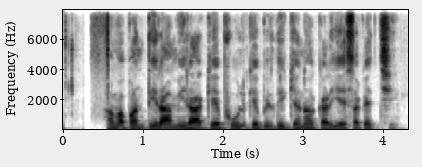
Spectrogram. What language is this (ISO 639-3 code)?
mai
